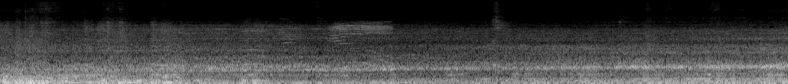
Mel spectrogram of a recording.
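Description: A SkyTrain Mark II metro train rolls past with a loud, continuous rumble and rail hum that swells at first, then settles into a steady drone with faint squeals.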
